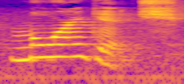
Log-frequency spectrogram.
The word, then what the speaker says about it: mortgage: So words like mortgage, mortgage, M-O-R-T-G-A-G-E.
